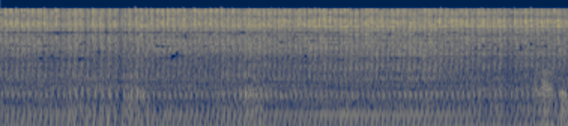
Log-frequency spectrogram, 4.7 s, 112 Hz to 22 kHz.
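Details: Yamaha Mio M3 scooter at idle: loud, fast, rough metallic hammer-like clatter that never lets up; valve train knock from worn camshaft with a sticking rocker arm.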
